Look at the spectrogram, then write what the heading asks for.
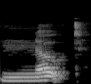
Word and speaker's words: note: The O says its name, and there's a silent E at the end that makes this a CVCe pattern and a long vowel.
